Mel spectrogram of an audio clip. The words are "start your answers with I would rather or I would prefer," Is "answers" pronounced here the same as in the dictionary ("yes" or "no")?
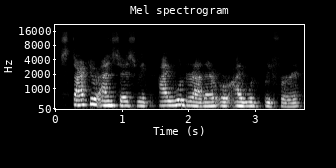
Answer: no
